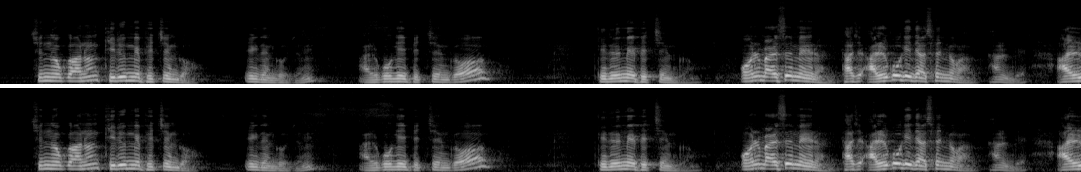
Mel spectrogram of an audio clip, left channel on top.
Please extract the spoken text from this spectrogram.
진노가는 기름에 빚진 거. 이렇게 된 거죠. 알고에 빚진 거, 기름에 빚진 거. 오늘 말씀에는 다시 알곡에 대한 설명을 하는데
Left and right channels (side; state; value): both; normal; correlation 0.60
